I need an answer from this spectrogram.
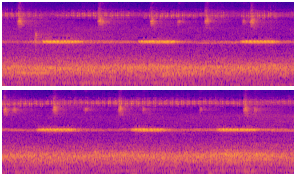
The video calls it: Cricket Chirping Sounds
